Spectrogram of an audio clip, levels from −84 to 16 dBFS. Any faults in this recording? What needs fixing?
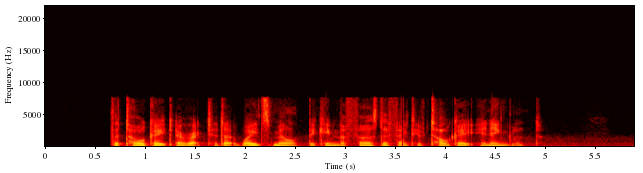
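Packet loss on the ADPCM call at 3.56–3.58 s leaves a hard-edged 20 ms silent hole, about one packet. Unlike a plain dropout, the speech returns slightly distorted as the decoder's predictor and step size resynchronise within tens of milliseconds. Adding packet loss concealment with decoder state reset on the G.722 link, plus jitter buffering or redundancy, would prevent it.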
